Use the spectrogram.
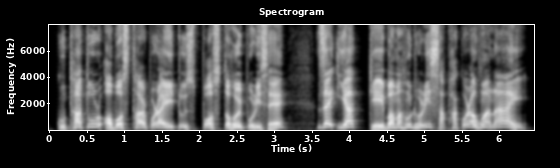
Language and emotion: Assamese, disgusted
